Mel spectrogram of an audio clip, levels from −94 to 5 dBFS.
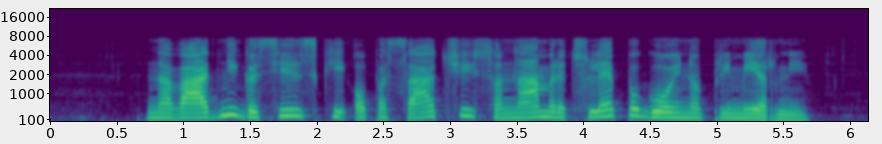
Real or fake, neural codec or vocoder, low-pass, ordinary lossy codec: real; none; 7.2 kHz; none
